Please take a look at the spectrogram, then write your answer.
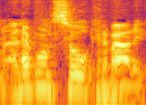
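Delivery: usual speaking voice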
